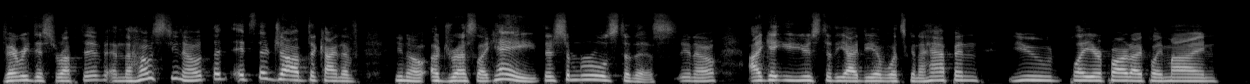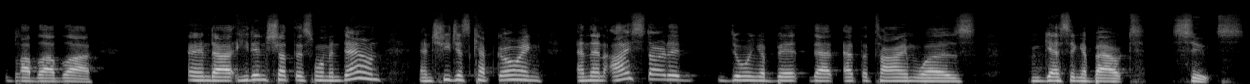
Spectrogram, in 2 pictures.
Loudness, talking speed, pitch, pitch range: -23 LUFS, 180 wpm, 175 Hz, 160-195 Hz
